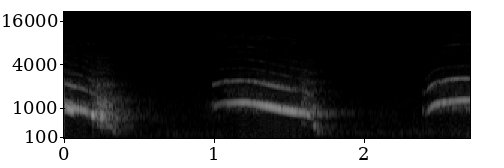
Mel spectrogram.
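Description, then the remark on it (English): A blind leopard named Basu, kept in a cage, gives three drawn-out, descending meows, each a harmonic-rich tonal cry about half a second to a second long, separated by short pauses. The calls are fairly loud and no one talks. “The meow is actually a little intimidating, but Basu is a total sweetheart.”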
